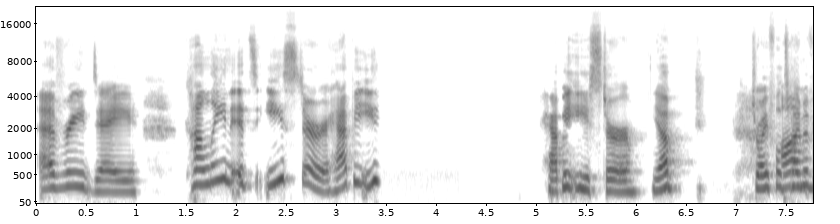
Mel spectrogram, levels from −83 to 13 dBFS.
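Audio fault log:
3.39–4.25 s, long network dropout: audio delivery likely stalled. The last sound fades into silence for most of 0.84 s, and the speech returns with that stretch lost.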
